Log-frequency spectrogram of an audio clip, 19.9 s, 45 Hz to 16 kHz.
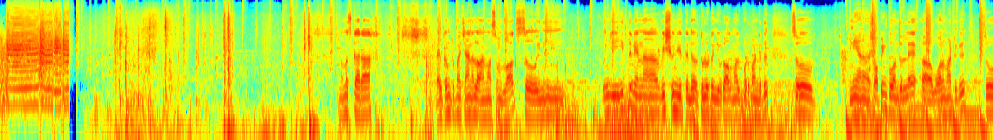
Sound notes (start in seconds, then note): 14.7 spoken in Mangalore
